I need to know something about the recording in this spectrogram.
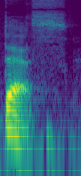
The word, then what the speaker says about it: desu: have words like uh you know desu is pronounced desu and names like sasuke or sasuke are pronounced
